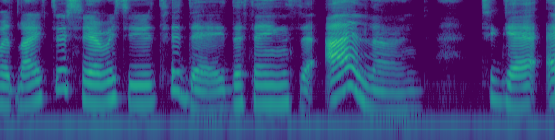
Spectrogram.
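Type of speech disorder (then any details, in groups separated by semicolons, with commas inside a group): Bulbar dysarthria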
